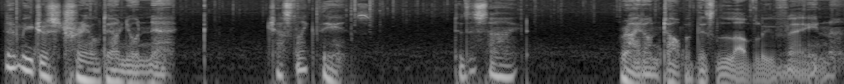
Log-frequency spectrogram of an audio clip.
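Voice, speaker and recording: A low, gravelly British vampire lord, acted out by a man, murmurs with a soft, mellow darkness. His husky delivery swings expressively between condescending tenderness and seductive command, often sinking toward a whisper in intimate ASMR roleplay style. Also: wildly swooping pitch, heavily acted. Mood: teasing, hungry. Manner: slow, soothing, teasing, condescendingly tender. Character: dominant, possessive, seductive male vampire noble doting on his servant.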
